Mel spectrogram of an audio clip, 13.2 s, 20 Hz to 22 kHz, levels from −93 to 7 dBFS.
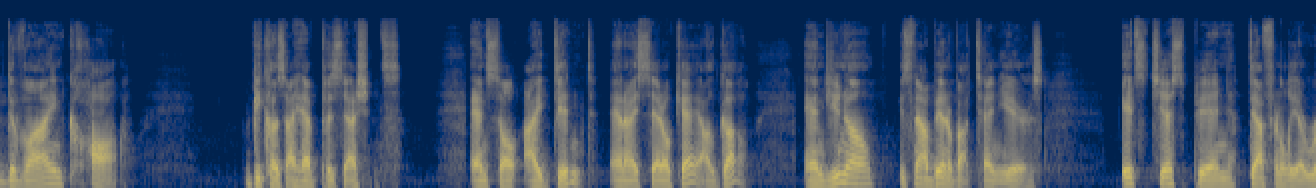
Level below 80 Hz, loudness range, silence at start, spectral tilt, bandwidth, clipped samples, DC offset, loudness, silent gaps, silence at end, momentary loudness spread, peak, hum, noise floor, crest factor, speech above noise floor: -64 dBFS; 3 LU; 0 s; -5.5 dB/octave; 14.5 kHz; under 0.1%; under 0.1%; -20 LUFS; none; 0 s; 11 LU; -4 dBFS; none; -76 dBFS; 18 dB; 57 dB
